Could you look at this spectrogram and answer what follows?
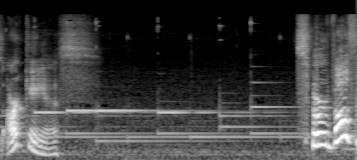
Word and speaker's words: Arceus: Don't like how I have to keep an eye out for shinies instead of just hearing the Arceus notification.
